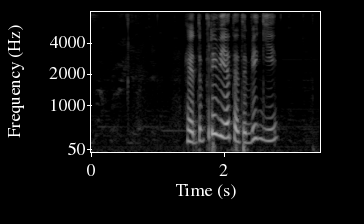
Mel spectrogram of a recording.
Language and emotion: Russian, positive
